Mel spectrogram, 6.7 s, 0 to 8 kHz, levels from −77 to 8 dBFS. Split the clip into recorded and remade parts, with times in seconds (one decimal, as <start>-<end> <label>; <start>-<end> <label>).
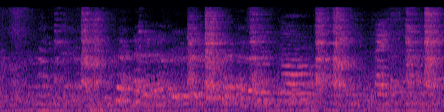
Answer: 0.0-4.9 recorded; 4.9-6.0 remade; 6.0-6.7 recorded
